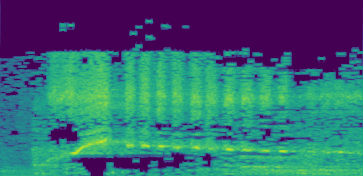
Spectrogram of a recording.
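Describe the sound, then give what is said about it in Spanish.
Cricket chirping in a steady rhythm, a regular run of short, high-pitched pulses, preceded by a brief rising whistle-like tone. “Es un grillo, Un grillo, así.”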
